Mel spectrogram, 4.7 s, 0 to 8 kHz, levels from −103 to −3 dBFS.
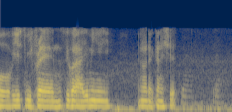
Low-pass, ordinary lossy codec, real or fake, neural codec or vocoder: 7.2 kHz; AAC, 16 kbps; fake; autoencoder, 48 kHz, 128 numbers a frame, DAC-VAE, trained on Japanese speech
